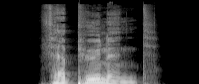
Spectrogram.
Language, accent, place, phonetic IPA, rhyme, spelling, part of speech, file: German, Germany, Berlin, [fɛɐ̯ˈpøːnənt], -øːnənt, verpönend, verb, De-verpönend.ogg
- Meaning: present participle of verpönen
